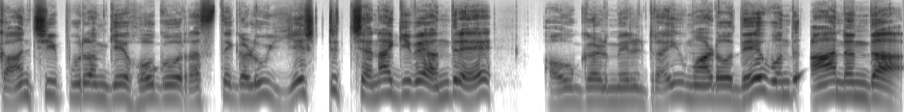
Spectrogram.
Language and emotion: Kannada, happy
